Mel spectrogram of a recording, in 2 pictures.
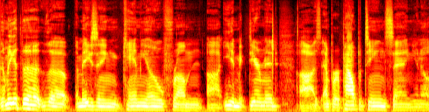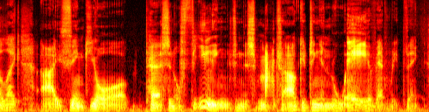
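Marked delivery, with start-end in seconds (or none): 7.0-12.7 badly done deep, rough, creaky put-on voice. Retelling a scene from the series: terrible Emperor Palpatine impression. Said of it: "It was a terrible, terrible impression".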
